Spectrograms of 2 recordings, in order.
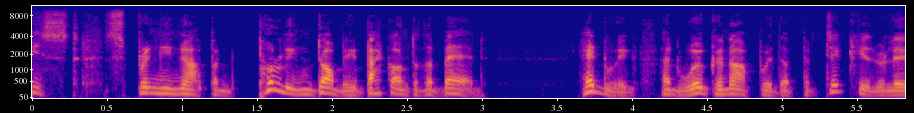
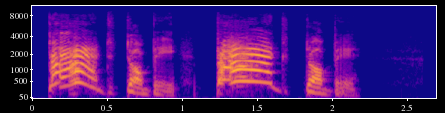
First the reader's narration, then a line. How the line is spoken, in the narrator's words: shouting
